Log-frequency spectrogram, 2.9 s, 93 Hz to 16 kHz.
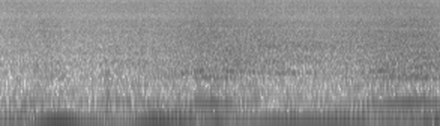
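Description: A Kia Rio engine, 2011–2017 model, revs up twice in short swells over a steady running drone, loud and close to the exhaust.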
